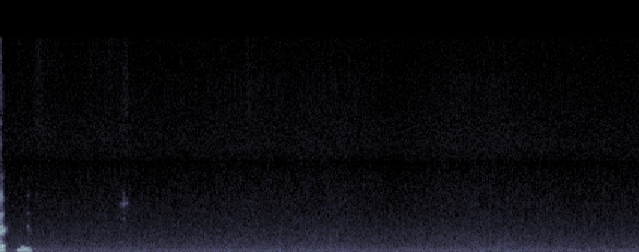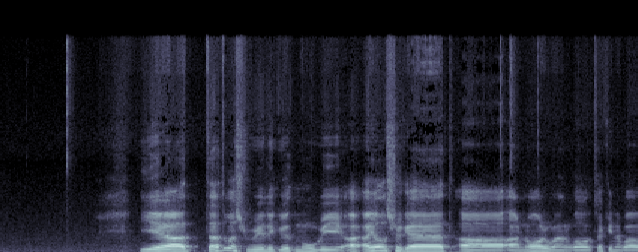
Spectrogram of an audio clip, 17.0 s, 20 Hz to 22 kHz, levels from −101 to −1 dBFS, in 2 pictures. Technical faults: none

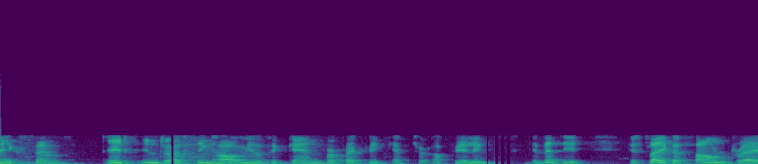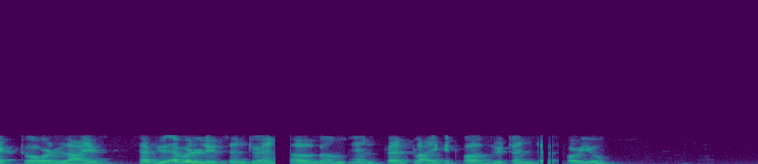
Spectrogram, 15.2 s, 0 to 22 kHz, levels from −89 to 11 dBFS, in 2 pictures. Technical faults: packet loss filled with silence

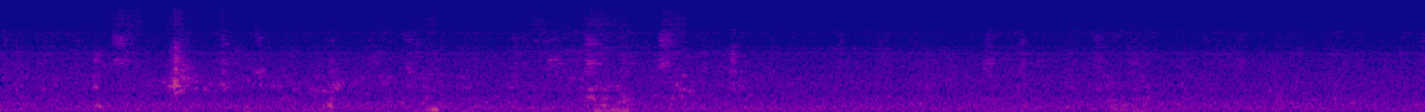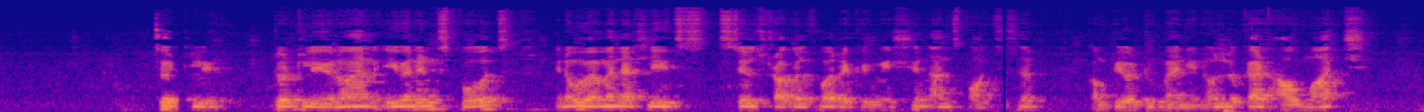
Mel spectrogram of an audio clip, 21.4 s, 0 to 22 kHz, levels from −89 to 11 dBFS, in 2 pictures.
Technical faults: broken MP3 bit reservoir

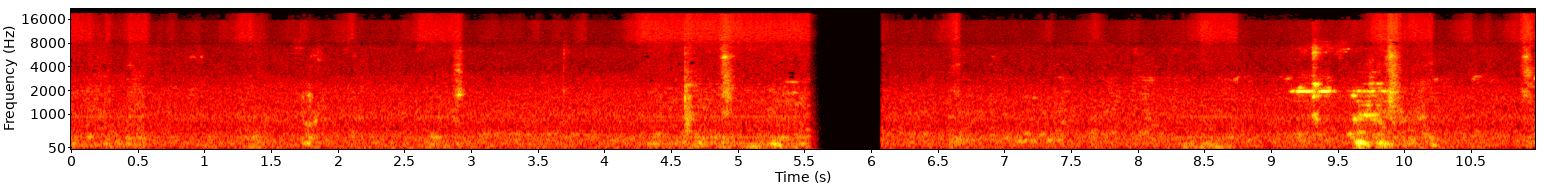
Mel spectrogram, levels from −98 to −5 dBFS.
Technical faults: long network dropout

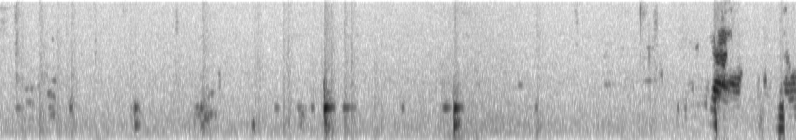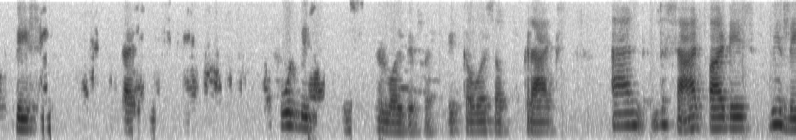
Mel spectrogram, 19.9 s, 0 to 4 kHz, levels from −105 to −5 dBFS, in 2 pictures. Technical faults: speech suppressed in double talk; other side's voice leaking through

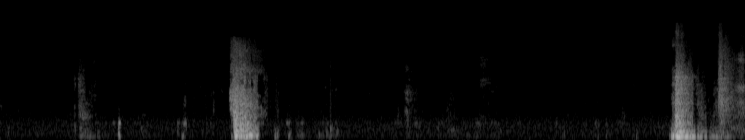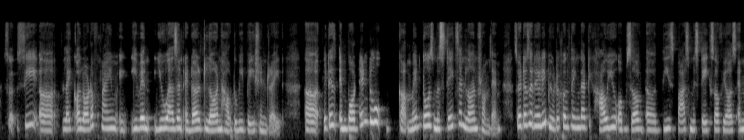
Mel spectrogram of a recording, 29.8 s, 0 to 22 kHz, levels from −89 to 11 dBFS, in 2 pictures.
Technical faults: short concealed packet loss; lost packet rebuilt from error correction

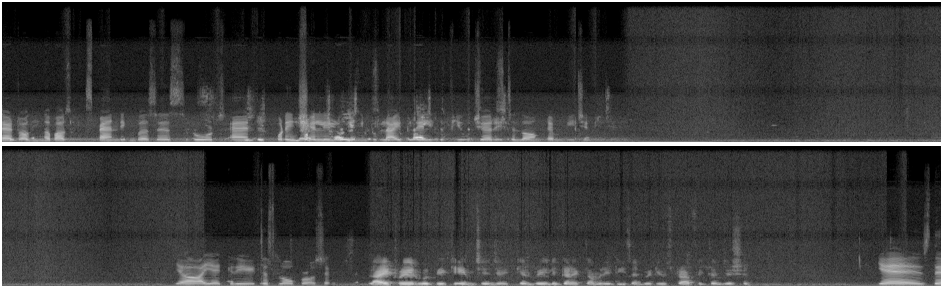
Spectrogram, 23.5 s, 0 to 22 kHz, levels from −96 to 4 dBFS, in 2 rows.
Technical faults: speech suppressed in double talk; echo leak

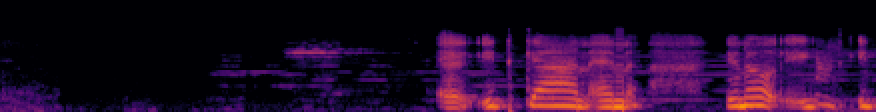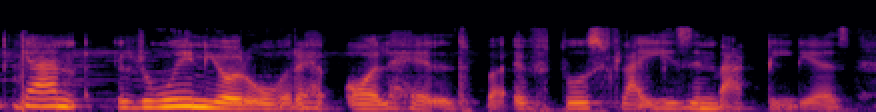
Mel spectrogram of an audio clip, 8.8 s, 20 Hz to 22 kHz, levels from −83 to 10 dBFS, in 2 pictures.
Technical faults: concealed Bluetooth headset packet loss

